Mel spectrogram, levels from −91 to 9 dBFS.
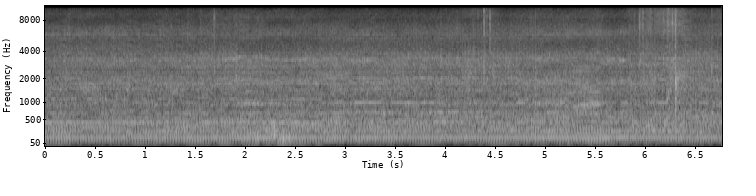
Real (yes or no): no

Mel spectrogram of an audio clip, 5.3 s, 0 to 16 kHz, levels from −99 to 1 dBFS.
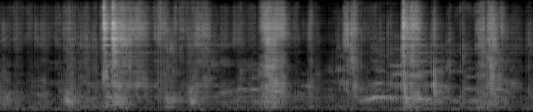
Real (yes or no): no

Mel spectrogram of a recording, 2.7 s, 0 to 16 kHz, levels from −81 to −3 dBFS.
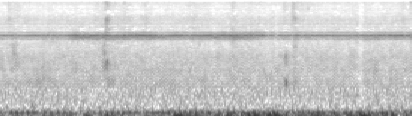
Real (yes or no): no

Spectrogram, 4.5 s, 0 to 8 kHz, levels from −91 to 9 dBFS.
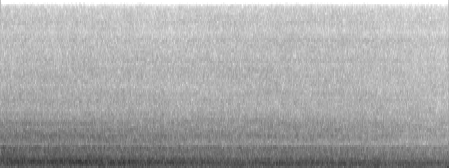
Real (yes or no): no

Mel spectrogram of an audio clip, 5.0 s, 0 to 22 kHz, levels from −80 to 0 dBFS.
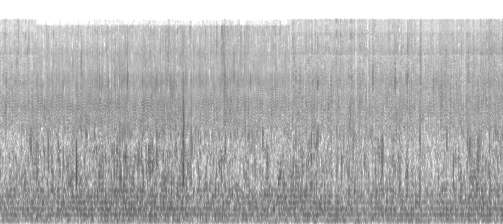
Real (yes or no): no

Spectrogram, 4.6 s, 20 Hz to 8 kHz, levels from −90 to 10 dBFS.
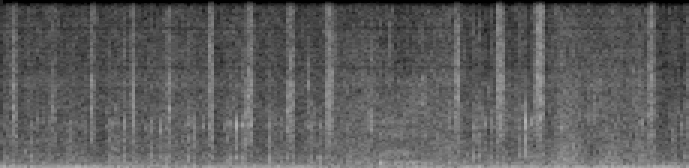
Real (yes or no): no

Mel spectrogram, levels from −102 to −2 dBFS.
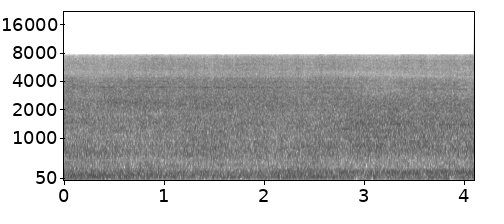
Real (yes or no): yes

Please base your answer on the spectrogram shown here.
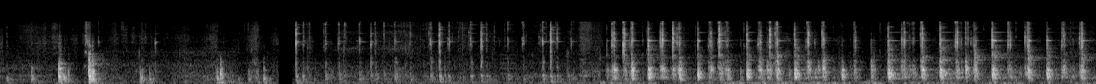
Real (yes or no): yes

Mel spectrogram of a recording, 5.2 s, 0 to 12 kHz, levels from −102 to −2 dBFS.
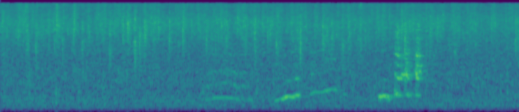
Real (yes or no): yes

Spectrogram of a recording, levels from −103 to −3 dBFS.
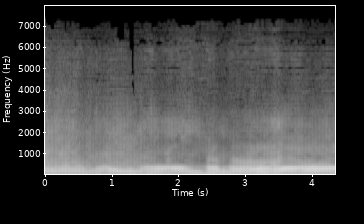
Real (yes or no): no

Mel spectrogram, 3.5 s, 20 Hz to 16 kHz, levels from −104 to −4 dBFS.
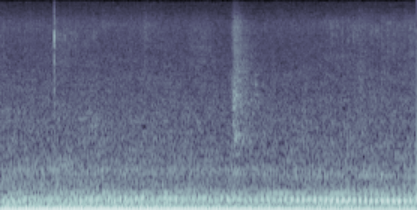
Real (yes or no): yes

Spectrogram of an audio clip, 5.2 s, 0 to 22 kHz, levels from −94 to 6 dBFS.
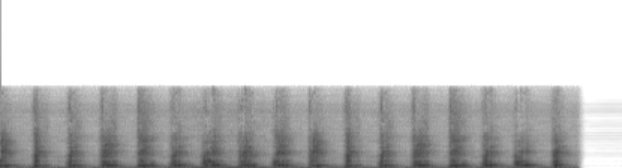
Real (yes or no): no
